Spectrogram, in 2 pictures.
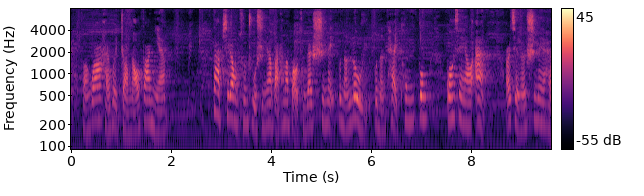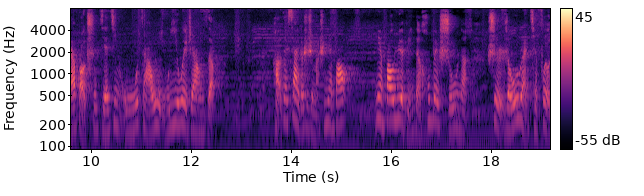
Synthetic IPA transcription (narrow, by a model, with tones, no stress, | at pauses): fɑ˧˥ŋkwa˥xa˧˥ɪxwe˥˩ɪʈ͡ʂɑ˨˩ʊmɑ˧˥ʊfa˥njɛ˧˥n | t̪a˥˩pʰi˥ljɑ˥˩ŋt͡sʰwə˧˥nʈ͡ʂʰu˨˩ʂɻ̩˧˥n˧˥jpa˨˩t̪ʰa˥mə˨npɑ˨˩ʊt͡sʰə˧˥ŋt͡sa˥˧ɪʂɻ̩˥˧ne˥˧ɪpu˥˩nɤ˧˥ŋlo˥˩ʊy̰˨˩pu˥˩nɤ˧˥ŋt̪ʰa˥˩ɪt̪ʰʊ˥ŋfɤ˥ŋ | kwɑ˥ŋɕjɛ˥˧njɑ˥˧ʊʔa˥˩n | ə˞˧˥t͡ɕʰjɛ˨˩nə˦ʂɻ̩˥˧ne˥˩ɪxa˧˥ɪjɑ˥˩ʊpɑ˨˩ʊʈ͡ʂʰɻ̩˧˥t͡ɕjɛ˧˥t͡ɕi˥˩nu˧˥t͡sa˧˥u˥˩u˧˥i˥˧we˥˧ɪʈ͡ʂɤ˥˧jɑ˥˩ŋd͡zɹ̩˩ | xɑ˨˩ʊt͡sa˥˧ɪɕja˥˩i˧˥ɡə˧ʂɻ̩˥˩ʂə˧˥nmə̰˧ʂɻ̩˥˧mjɛ˥˩npɑ˥ʊ | mjɛ˥˩npɑ˥ʊɥɛ˥˩pi˧˥ŋt̪ɤ˨˩ŋxʊ˥ŋpe˥˩ɪʂɻ̩˧˥u˥˩nə̰˩ | ʂɻ̩˥˩ɻo˧˥ʊɥɛ˨˩˦nt͡ɕʰjɛ˨˩fu˥˩jo˨˩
